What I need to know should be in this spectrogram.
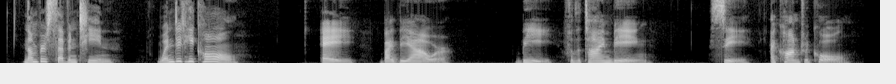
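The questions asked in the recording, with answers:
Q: When did he call?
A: C: I can't recall.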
